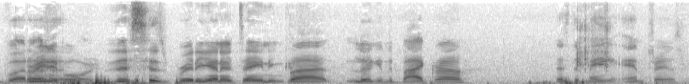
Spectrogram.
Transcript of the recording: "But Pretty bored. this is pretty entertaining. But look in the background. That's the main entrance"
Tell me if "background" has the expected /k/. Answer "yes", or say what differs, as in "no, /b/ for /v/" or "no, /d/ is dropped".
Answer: yes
